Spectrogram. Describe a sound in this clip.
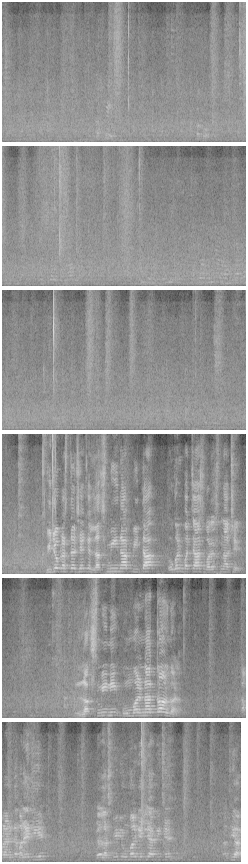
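A man speaks clearly and explains.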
